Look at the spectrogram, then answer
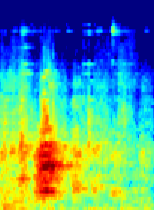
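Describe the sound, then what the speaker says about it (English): A single dog bark, short and fairly close, with a low room rumble and no talk. "My dogs are freaking out."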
